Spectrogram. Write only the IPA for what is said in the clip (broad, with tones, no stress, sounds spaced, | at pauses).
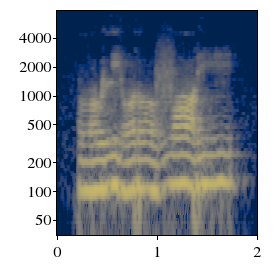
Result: lˠ u˩˧ lʲ j o˩˧ ɾ o˧˩ v ɔ˥˧ ɾ i˥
